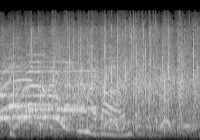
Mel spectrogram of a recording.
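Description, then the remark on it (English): A crowd applauds loudly and steadily, cued by an applause sign, a dense crackle of many hands clapping at once, with whoops and cheering voices rising over it for about four seconds. “Thank you for looking at the applause sign.”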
